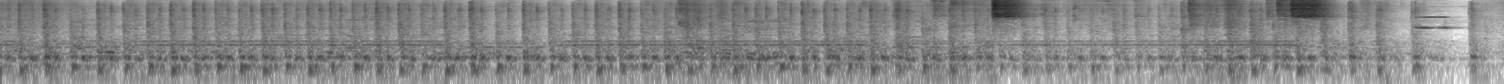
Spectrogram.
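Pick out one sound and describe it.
An embroidery machine stitches with a fast, steady rattling whir.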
